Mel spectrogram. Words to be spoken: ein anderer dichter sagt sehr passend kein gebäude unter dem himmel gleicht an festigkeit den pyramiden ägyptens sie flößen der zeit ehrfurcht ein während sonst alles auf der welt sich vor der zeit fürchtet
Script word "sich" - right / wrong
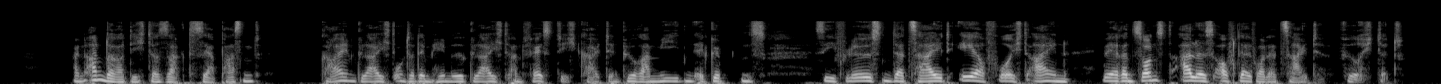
wrong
